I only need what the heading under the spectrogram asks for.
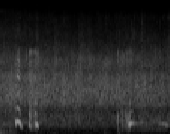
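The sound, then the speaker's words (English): A steady wash of audience applause fills the whole moment, with a few brief voices or cheers poking through the clapping. “So, yeah, that deserves one big round of applause”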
